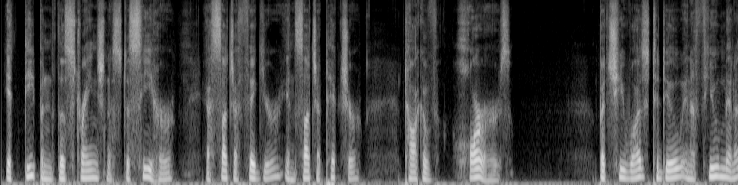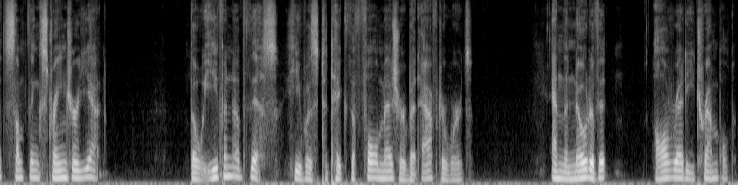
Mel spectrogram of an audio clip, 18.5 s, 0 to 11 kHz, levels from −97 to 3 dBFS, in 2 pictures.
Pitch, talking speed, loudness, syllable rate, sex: 130 Hz, 155 wpm, -20 LUFS, 5.3 syllables/s, male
